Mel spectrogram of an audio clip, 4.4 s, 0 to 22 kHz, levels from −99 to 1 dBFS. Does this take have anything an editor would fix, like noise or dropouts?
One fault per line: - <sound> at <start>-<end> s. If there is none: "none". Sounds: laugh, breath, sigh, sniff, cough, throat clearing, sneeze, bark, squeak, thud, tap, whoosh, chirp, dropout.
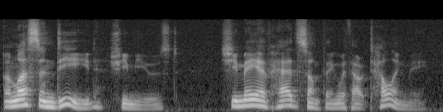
none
